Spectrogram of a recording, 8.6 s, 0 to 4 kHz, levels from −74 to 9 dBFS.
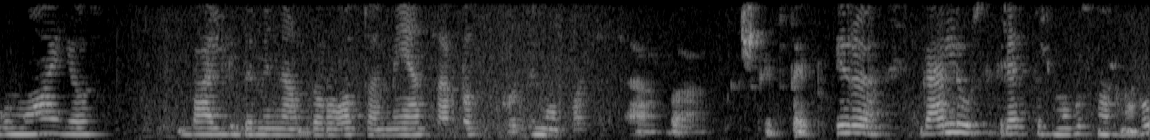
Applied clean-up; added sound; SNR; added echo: none; Ocean; 18 dB; none.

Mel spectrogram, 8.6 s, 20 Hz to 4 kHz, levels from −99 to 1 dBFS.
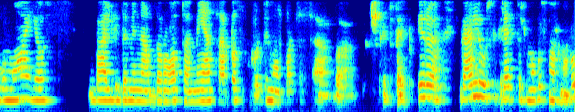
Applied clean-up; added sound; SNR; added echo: neural mask model Resemble Enhance denoiser.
